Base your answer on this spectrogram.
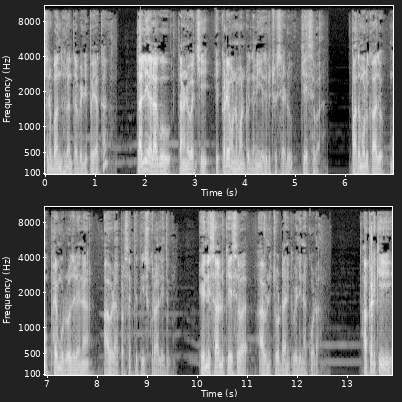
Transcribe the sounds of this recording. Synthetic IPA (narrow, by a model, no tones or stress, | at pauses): t͡ʃːinɐbɐnd̪ʱulɐnt̪aːʋe̞ɭːipɔːjaːkɐ | t̪ɐlːiɐlaːɡuːt̪ɐnɐniʋɐt͡ʃːiːkːɐɽe̞ːunːɐmɐɳʈund̪ɐnie̞d̪uɾut͡ʃuːsaːɽukeːsɛʋa̰ | pɐd̪ɐmuːɽukaːd̪umupʰːɐjmuːɽuɾo̞ːd͡ʒulɐjnaː | aːʋiɽɐpɾɐsɐk̚t̪it̪iːsu̥kuɾa̰ːle̞ːd̪u | enːisaːɾlukeːsɛʋa | aːʋinit͡ʃuːɖːaːnikiʋeɭːinaːkṵːɽa̰ː | ɐkːɐɽiki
